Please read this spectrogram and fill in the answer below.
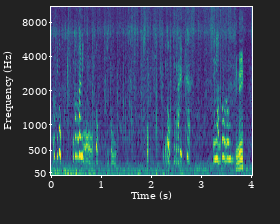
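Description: Short snatches of faint voices, three brief bursts a second or so apart.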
